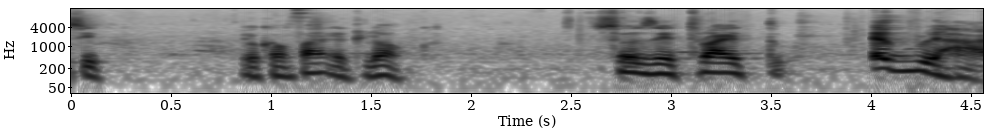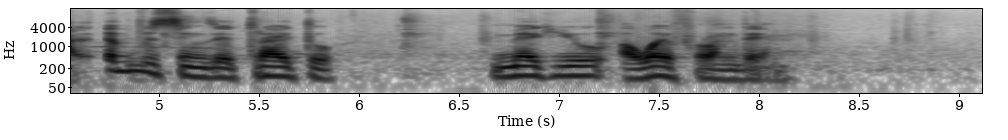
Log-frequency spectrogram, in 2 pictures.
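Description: A man speaks calmly in short phrases, close to the microphone.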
